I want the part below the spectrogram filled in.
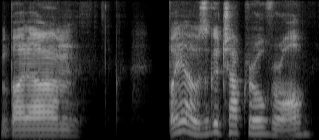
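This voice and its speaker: A man hosting his own channel, casually retelling a manga chapter, full of fillers and quick quoted lines. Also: mid-range voice. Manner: loose, filler-heavy retelling with quoted dialogue. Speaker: manga reviewer. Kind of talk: casual recap.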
